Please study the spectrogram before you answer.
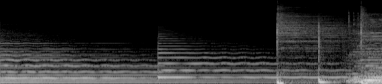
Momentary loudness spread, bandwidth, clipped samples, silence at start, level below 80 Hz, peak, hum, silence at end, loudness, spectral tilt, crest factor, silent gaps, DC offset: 9 LU; 16 kHz; under 0.1%; 0 s; -32 dBFS; -4 dBFS; none; 0 s; -25 LUFS; -6.5 dB/octave; 18 dB; none; under 0.1%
